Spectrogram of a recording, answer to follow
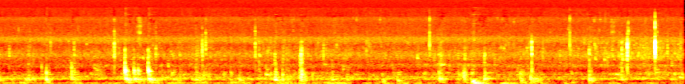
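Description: Underwater sound picked up by a submerged camera: a low steady rumble of moving water with irregular knocks and clicks. The loudest knocks come about two seconds in and again about seven seconds in.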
